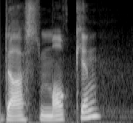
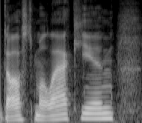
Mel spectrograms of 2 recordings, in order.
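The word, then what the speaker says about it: Dastmalchian: Number 2, David Dostmalchian. Look at that, I said it right. I've been saying Dostmalakian, Dostmalakian. I've been butchering his name.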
